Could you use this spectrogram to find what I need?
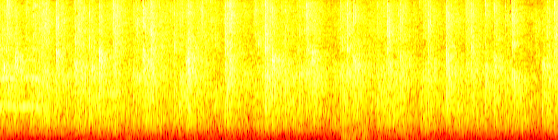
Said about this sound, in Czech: pojďme ho pozvat a přivítat a zatleskat a všechno.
